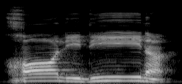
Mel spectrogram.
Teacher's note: Jahannama khalidina, kha we long due to standing fatha on it. Di we long due to yamadda.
